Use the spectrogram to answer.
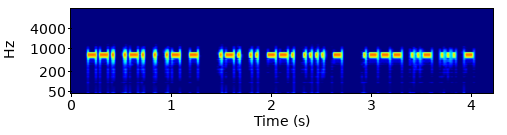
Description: Morse code, heard as a keyed tone, about 40 wpm, 650 Hz. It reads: GREAT RIGHT JUST
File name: Engelske ord 40-40 wpm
